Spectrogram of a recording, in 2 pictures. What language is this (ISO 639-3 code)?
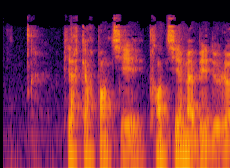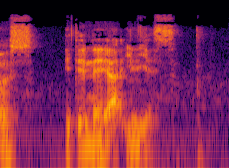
fra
